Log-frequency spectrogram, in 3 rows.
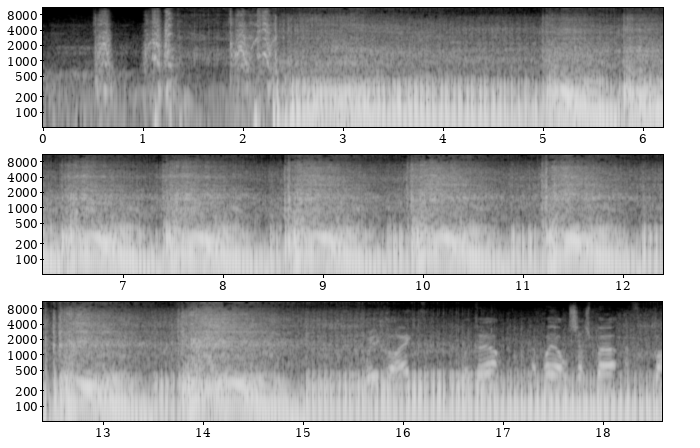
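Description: A QJMotor SRT 600 SX motorcycle engine revs in repeated rising sweeps as it accelerates through gears, loud and close, with wind rush underneath.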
